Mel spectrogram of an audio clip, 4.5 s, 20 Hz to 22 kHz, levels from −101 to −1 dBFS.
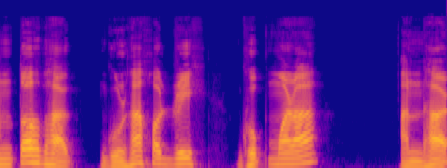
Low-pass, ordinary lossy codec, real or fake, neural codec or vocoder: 14.4 kHz; none; real; none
